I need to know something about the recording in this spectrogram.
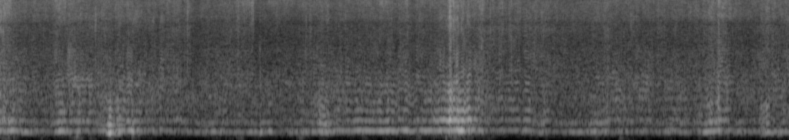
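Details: Honey bees buzzing inside their hive: a steady low hum with a strong harmonic drone, a louder surge near the middle, and brief clicks and bumps from bees moving close by.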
